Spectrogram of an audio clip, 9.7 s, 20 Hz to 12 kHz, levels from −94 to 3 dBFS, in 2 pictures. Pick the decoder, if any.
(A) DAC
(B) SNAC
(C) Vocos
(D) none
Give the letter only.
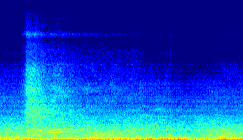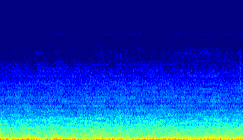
B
